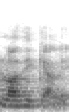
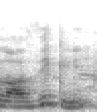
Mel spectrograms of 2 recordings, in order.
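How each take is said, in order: First: An extra vowel is heard before the final 'ly'. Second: No vowel is heard before the final 'ly'. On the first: The speaker calls it wrong. "It's not লজিক্যালি" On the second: The speaker calls it right. "এটাকে বলবো আমরা লজিকলি"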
